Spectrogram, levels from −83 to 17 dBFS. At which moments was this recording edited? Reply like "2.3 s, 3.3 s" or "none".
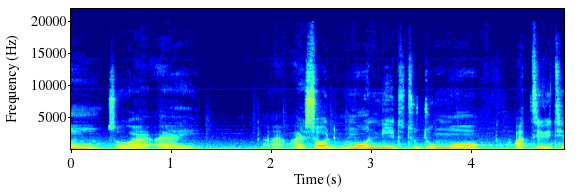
none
